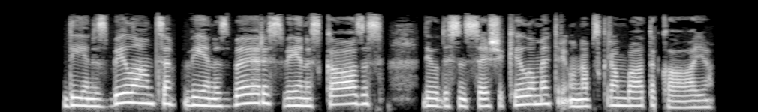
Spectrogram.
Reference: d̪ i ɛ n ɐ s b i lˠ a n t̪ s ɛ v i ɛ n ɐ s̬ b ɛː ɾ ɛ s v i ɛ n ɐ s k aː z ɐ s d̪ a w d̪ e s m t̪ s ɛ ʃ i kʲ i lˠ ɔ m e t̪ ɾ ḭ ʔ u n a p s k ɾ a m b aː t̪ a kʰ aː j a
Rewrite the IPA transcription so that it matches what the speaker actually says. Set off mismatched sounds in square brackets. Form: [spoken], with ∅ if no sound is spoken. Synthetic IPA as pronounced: d̪ i ɛ n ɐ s b i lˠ a n t̪ s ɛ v i ɛ n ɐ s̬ b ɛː ɾ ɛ s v i ɛ n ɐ s k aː z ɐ s d̪ [i] w d̪ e s m t̪ s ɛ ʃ i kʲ i lˠ ɔ m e t̪ ɾ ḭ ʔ u n a p s k ɾ a m b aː t̪ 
